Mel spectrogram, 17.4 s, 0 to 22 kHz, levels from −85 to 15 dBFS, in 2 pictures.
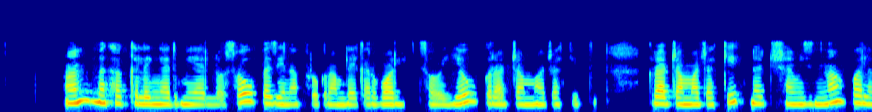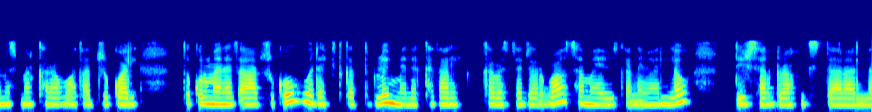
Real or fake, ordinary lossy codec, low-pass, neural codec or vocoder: real; AAC, 48 kbps; 5.4 kHz; none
